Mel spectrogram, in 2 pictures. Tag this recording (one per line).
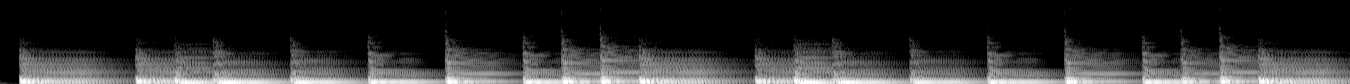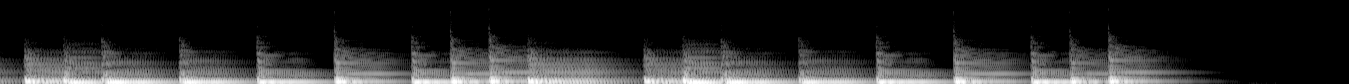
bassloop
crime
bass
acoustic-bass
